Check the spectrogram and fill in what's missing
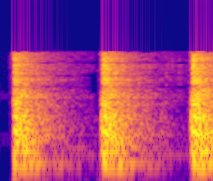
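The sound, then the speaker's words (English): Three heavy, booming knocks strike a door of the council chambers of the Town of Fort Erie at a slow, steady pace, each impact ringing out and fading before the next. Loud, with no voices. “After they break down the door.”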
